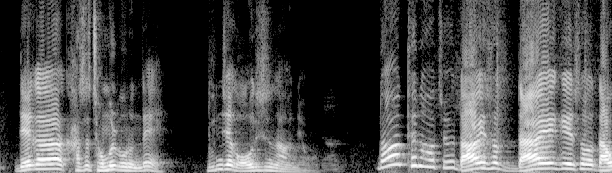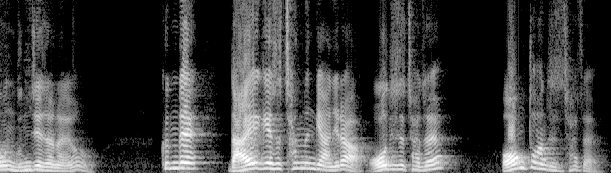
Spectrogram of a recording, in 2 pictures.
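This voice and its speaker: A man lecturing a class on saju fortune-telling. He tells a story by acting out both sides of a phone call and puts questions to his students. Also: high voice.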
